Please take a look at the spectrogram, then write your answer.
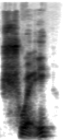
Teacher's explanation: It's sh with the tongue curled back, just like the Mandarin Chinese sh sound. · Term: retroflex sound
